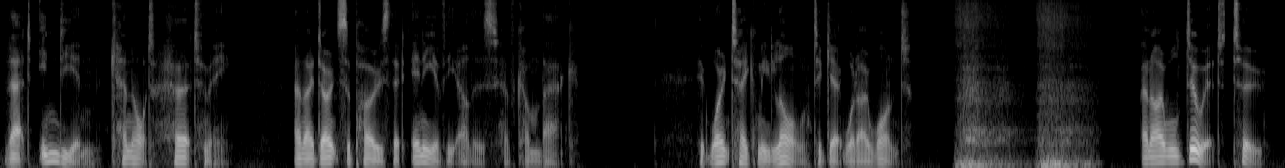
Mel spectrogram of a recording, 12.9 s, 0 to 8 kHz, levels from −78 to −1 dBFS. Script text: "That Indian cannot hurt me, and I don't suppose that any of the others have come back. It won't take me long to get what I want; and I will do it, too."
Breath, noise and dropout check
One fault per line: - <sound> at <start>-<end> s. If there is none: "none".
- breath at 9.5-11.1 s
